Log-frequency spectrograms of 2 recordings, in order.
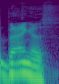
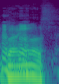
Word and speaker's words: bangus: Not bangus. It's pronounced bangos.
